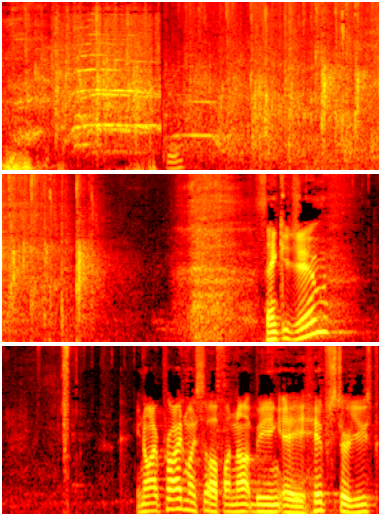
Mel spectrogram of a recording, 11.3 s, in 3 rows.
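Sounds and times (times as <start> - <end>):
audience applause: 0.0 - 5.0
speech: 1.7 - 2.1, 6.4 - 7.2, 8.9 - 11.3.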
